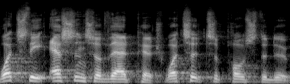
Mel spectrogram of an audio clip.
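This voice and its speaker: A New York accent at a moderate pace with ordinary pitch variation, on a very clean recording with a silent background. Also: man. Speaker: angel investor. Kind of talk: business presentation with slides. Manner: direct, blunt.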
